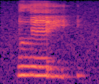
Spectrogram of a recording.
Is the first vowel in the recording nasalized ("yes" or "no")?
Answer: no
